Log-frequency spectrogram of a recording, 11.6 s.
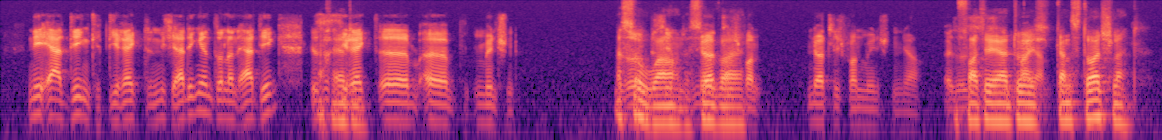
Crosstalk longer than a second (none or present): present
